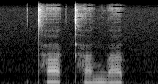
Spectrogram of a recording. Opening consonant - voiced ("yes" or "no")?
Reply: no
